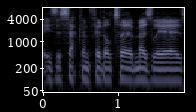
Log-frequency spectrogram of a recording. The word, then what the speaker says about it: Meslier: the second fiddle to meslier's silent s and when i say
